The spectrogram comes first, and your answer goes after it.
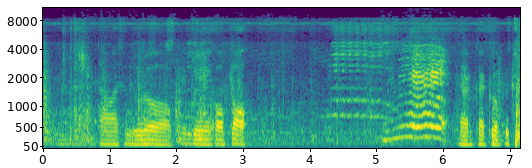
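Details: Peranakan Etawah goat from Wonogiri, described as the biggest, giving wavering harmonic bleats, a low one near the start and higher quavering cries later, with a steady low hum and music underneath.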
